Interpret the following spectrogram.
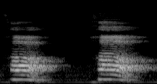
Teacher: फ बोलने से क्या लगता है कि हमारा ये जो दोनों ओठ है दोनों ओष्ठ है वो दोनों स्पर्श हो रहा है। दोनों छो रहा है।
